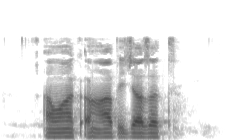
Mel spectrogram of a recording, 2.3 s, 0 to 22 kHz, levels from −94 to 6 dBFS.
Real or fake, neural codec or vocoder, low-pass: real; none; 7.2 kHz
